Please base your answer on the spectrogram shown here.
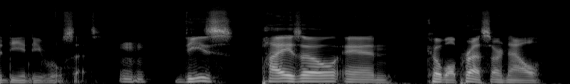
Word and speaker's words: Paizo: Most famously would be the company of, I can never pronounce it, Paizo. You got it right. Yeah. Paizo.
